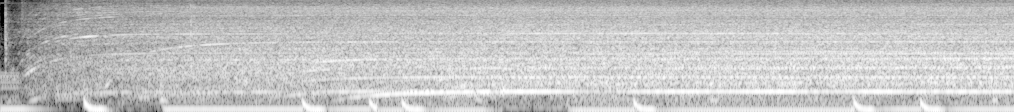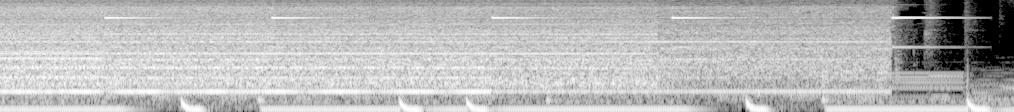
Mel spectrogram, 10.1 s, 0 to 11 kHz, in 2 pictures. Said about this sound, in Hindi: सभी vacuum cleaners की noise around 80 to 85 decibels की थी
